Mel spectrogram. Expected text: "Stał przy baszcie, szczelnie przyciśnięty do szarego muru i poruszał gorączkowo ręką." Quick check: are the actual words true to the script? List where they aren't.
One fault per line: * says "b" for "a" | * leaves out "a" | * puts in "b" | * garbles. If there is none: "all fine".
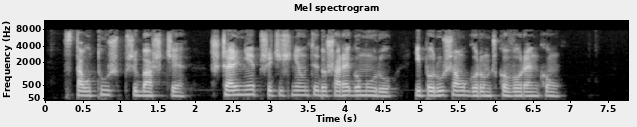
* puts in "tuż"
